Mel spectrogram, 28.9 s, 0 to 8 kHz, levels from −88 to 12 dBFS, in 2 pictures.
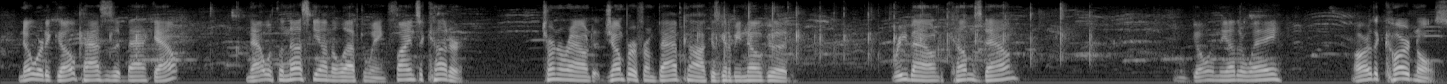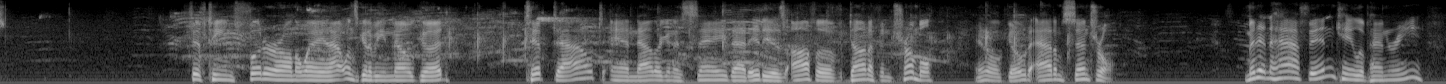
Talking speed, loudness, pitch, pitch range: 160 wpm, -22 LUFS, 155 Hz, 140-180 Hz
